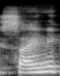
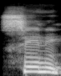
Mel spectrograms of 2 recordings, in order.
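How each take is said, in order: First: The first vowel is an 'eye' sound. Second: The first vowel is a long 'ee' sound. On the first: "साइनिक भी बोल सकते हैं हम" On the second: "सी"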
